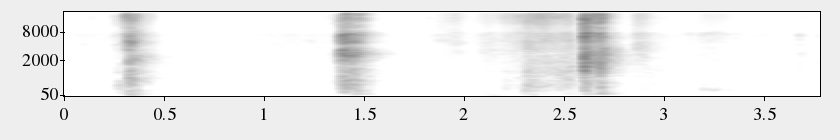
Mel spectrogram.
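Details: White Japanese Spitz puppy named Sandy sneezing indoors: two short sharp bursts about a second apart, then a longer rustling huff ending in a third sneeze, with a woman's voice nearby.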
